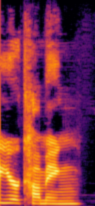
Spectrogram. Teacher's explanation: But if I say you're coming, rising tone, it becomes a question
